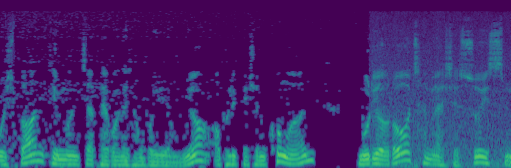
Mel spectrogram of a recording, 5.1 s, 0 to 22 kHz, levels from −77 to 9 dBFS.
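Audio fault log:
0.00–3.70 s, overdone noise removal: a noise reduction stage set far too aggressively is cutting individual frequency bands down or out whenever they sit close to its noise estimate, and the room noise, about 14 dB below the speech, gives it plenty to chase. The background drops and breaks up into twinkling, chirpy specks, while the quieter parts of the speech are stripped along with it until the effect stops at 3.70 s.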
